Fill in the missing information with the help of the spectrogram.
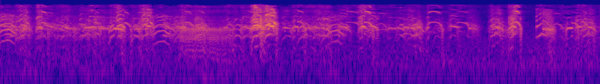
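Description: Several black-naped terns give harsh, high squealing calls in a busy overlapping chorus, with more terns calling in the distance.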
